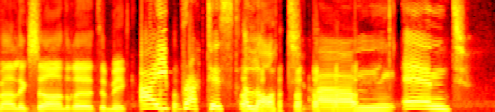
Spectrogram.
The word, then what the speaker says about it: Alexandre Tomic: I like the way you pronounce my name, Alexandre Tomic.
